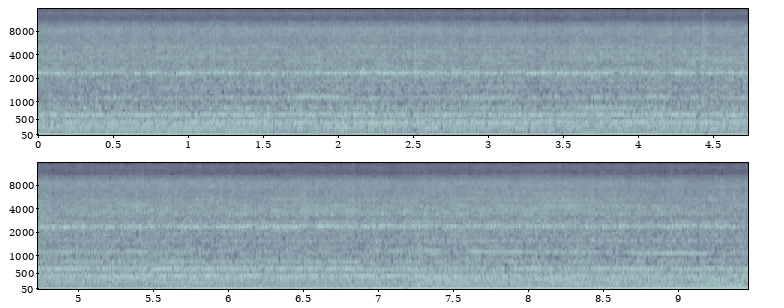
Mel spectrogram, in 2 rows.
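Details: Normal cold start of a 1.4 TSI 122 HP engine after sitting overnight: a loud exhaust rumble at raised idle with the turbocharger clearly audible while the catalytic converter heats, lasting about 20-30 seconds before going quiet.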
